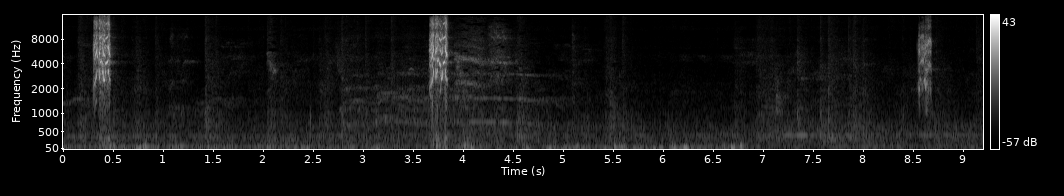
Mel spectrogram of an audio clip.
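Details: Pineapple green-cheeked conure, a kept parrot, letting out three loud harsh screeches a few seconds apart, with soft chattering and faint household hum between them.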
